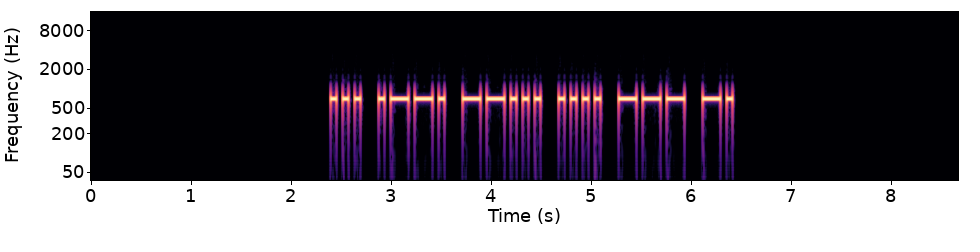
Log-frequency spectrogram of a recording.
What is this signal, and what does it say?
Morse code, heard as a keyed tone, about 20 wpm, 700 Hz. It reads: SP7HON
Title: DXCC-100 Call Signs - 6 Characters - Repeated 2x - 20wpm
